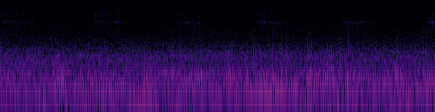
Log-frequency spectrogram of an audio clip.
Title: My Cat snoring 😴😴📌 #catlovers #petlover #catsleeping #highlights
